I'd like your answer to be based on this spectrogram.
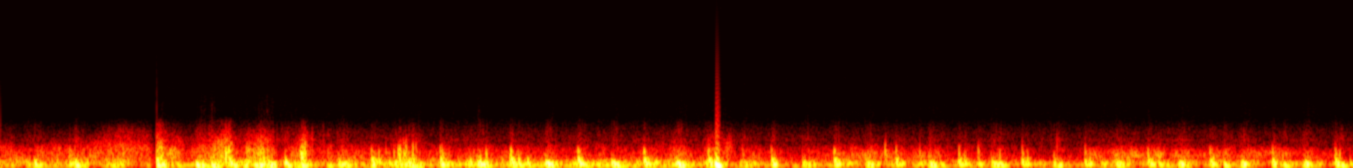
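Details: Male full heart auscultation through a stethoscope, recorded partly sitting at a desk and partly lying in bed: steady low thumping heartbeat with some rubbing noise; normal heart sounds.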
